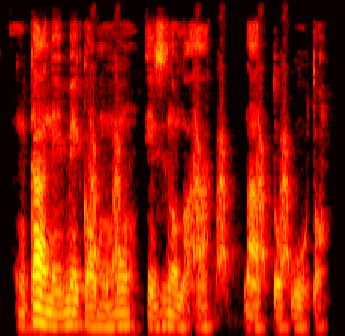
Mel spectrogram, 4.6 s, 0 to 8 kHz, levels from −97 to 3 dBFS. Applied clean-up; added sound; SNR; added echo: none; Bark; 10 dB; none.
